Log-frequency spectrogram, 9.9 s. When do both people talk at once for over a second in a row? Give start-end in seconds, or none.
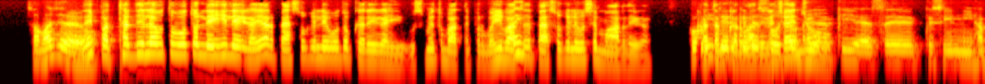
7.0-8.3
